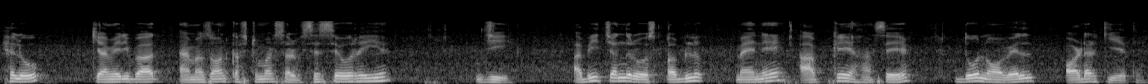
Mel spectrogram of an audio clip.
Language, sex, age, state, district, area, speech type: Urdu, male, 18-30, Uttar Pradesh, Shahjahanpur, urban, spontaneous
